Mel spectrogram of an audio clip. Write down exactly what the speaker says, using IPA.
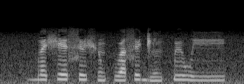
b ɛ˦˨ ʃ e˦ s ɨ˧ ʃ ũ˨ kʷ a˧ s ɨ˦ d͡ʒ ĩ˨ k͡p ɨ˦ w iː˧

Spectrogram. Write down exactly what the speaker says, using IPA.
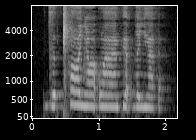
d͡z ə ʔ ǁʰ ɑː ʎ ɑ̃ː ʔ lˠ æ̃ː pʲ ɑ ʔ d ɑ ʎ j æ̃ ʔ

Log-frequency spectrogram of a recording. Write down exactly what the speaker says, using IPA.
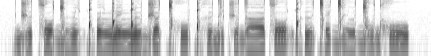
d͡ʒ ɨ t͡s o ɡ͡ǀ ʉː l ǃʼ ɵ l ŋ͡ǃ e ŋ͡ǃ ʉ d͡ʒ ɐ ǀʰ u ǃʰ ʉ d i t͡ʃ ɨ d ɐː t͡s oː ǃʼ ɨ ǀ e ɡ͡ǀ e l ɨ ɡ͡ǀ u d x u

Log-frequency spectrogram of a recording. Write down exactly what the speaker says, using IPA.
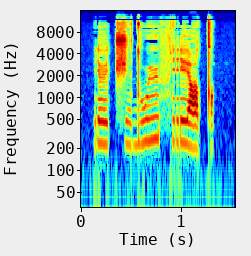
ɾ ø t͡ʃ ə̤ d w ʉ f r ɪ tˤ

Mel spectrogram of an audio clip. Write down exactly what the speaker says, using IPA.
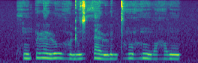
x ũ p ɛ̃ ɭ ɛ̃ ɭ u ɦ ɔ̃ ɖ ũ z θ æ ɭ ũ ɽ ɛ̃ ɖ dʱ ɔ̃ ɦ ũ β ɔ ɦ ɔ β ũ

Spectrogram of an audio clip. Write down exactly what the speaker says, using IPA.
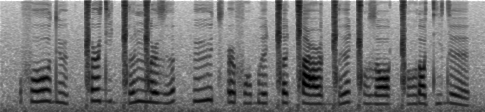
f oː d ʉ | ǁ ə˞ dʲ ə˞ ɡ͡ǁ ə ŋ͡ǁ ə˞ z ə̤ | ʉː t͡sʼ ə˞ f ɔ̤ b ɘː ǁ ə ǁ a ʕ ʉ ɡ͡ǁ ɘː ǁ ɔ̤ z ɔː ǁ ɔ̤ ɾ ɔ tʲ ə̤ d ɘː

